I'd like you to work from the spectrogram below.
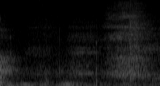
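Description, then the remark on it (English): A single quiet sneeze: a short breathy intake, then a hissy, noisy burst of air near the end. No talking. “Oh. Bless you, mate. Bless you.”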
